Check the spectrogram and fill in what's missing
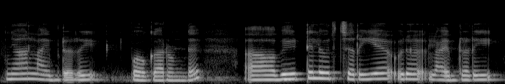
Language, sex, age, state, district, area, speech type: Malayalam, female, 18-30, Kerala, Kannur, rural, spontaneous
